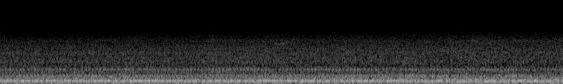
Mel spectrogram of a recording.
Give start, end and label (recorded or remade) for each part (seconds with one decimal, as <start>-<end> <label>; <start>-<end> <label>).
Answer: 0.0-4.0 recorded; 4.0-5.6 remade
